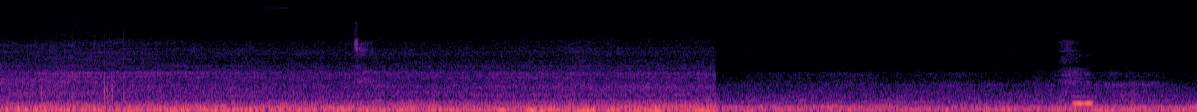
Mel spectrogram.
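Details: Low engine and road rumble from vehicles fills the first seven seconds, then drops to a quieter hum with a faint click near the end.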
